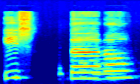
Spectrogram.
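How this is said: The sound stops briefly after the sh. The speaker calls it wrong. "Nah ini ada terputus di situ suara"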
